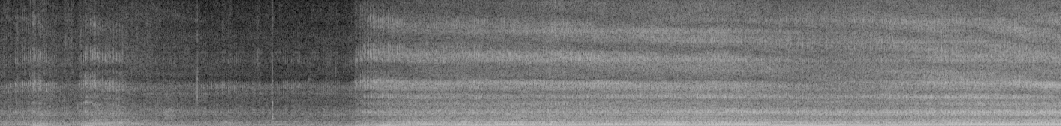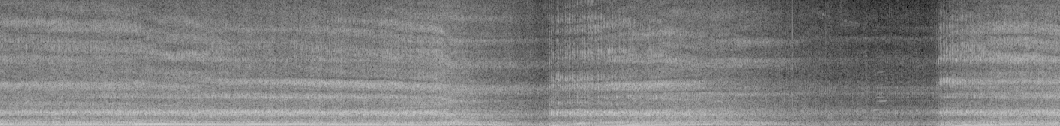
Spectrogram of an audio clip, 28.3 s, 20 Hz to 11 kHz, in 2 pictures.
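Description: Kubota M6040 tractor's four-cylinder diesel engine working through wet paddy mud. It is fainter at first, gets louder about five seconds in and runs steadily, its pitch dipping and recovering a few times as the load changes, then drops back briefly near the end before rising again.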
